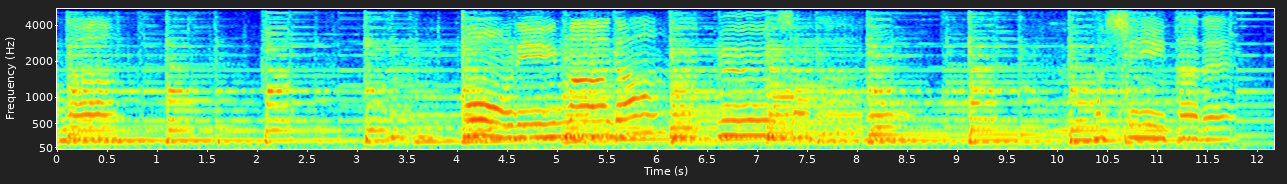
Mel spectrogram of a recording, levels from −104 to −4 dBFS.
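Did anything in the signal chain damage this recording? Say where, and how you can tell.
No, nothing along the chain seems to have done any harm here; there's nothing to point to at any stage, so you can relax about this one.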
